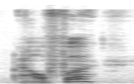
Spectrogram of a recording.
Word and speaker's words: alpha: So we begin here with alpha, and here is the lowercase letter, and then the uppercase letter as in father.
